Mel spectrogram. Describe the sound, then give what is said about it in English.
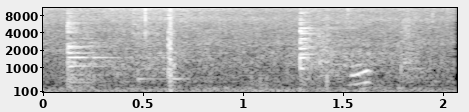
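Food fries in a little coconut oil, a quiet, steady sizzle with a few faint clicks and pops throughout. “and frying it in a little coconut oil. We'll just let it get nice and crispy on the outsides, and then it's going to be nice and sort of like almost like a poi on the inside.”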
